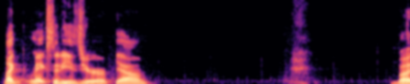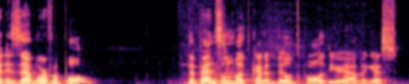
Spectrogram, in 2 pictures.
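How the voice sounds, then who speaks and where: A man's voice: medium pitch, lively intonation, unhurried, pauses often. A male streamer with a mid-range voice talks casually over his gameplay. He chats as if replying to viewers, often trailing off or hedging as he works through a thought. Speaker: video game streamer. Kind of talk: casual livestream gaming commentary and chat.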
